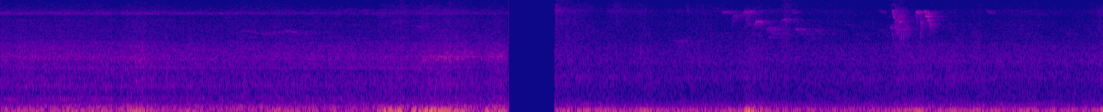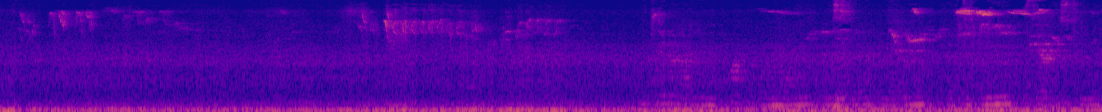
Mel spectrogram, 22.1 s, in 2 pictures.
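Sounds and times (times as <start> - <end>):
low background rumble: 0.0 - 22.0
small birds chirping: 11.2 - 13.1, 13.7 - 16.8, 17.5 - 22.0.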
